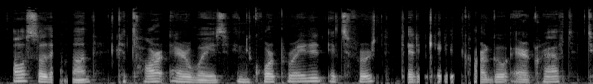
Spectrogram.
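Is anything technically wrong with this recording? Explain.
Yes. The speech has two patches of AAC frame loss with muting. The first runs from 0.52 to 0.74 s, where about 170 ms of sound drops out in pieces over roughly 210 ms. The second, from 3.74 to 4.81 s, is longer, with about 550 ms missing across a one-second stretch. In both, the longest single gap is around a tenth of a second. The decoder filled each missing frame with silence, and the overlapping windows fade the sound out and back in, so the holes have soft edges. A hard digital dropout would start and stop with a click, and concealment that repeats earlier audio would fill the hole with a smeared or buzzy sound. Here the gaps are plain quiet fades.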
